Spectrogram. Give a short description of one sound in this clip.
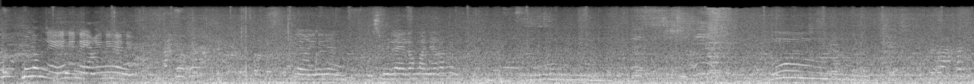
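Young children talk and call out in high voices nearby.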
